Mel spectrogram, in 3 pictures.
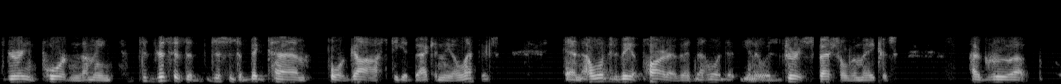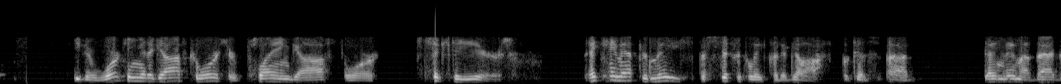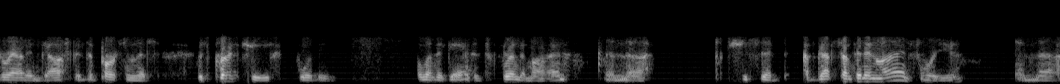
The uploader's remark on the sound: spoke with us on the phone from his home in Colorado Springs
